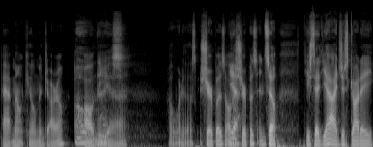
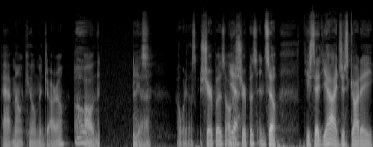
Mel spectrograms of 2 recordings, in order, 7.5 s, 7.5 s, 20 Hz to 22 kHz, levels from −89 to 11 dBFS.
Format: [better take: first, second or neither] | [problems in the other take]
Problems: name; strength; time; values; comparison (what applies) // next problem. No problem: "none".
first | audio freezing; at 2 s for 0.5 s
